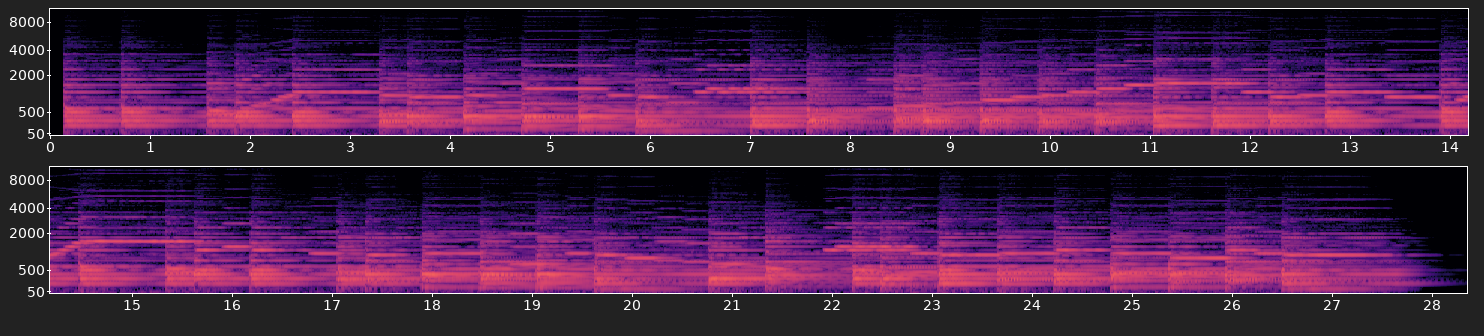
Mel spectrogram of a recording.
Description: FLUTE

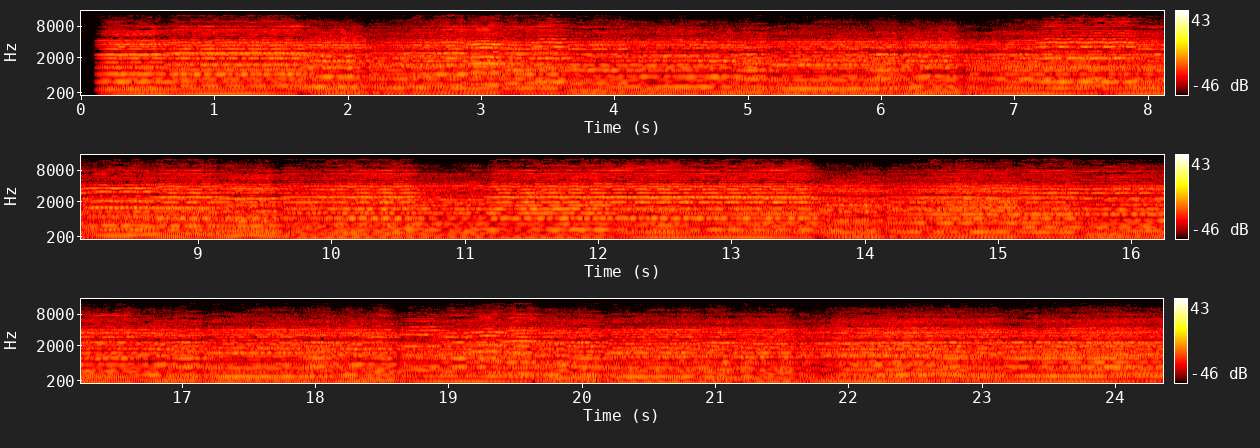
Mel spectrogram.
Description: Hymn Strings

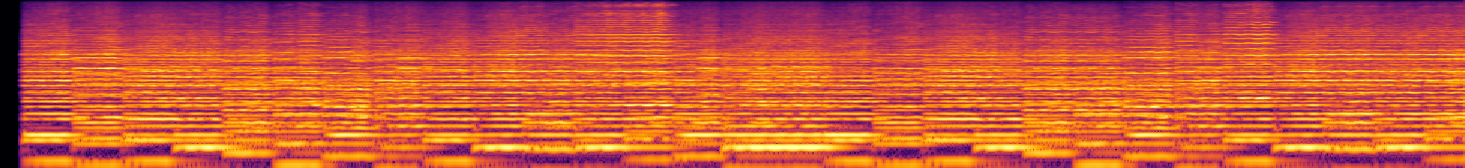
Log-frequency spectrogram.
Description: Hymn Strings

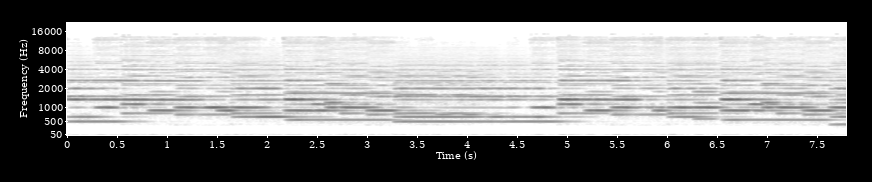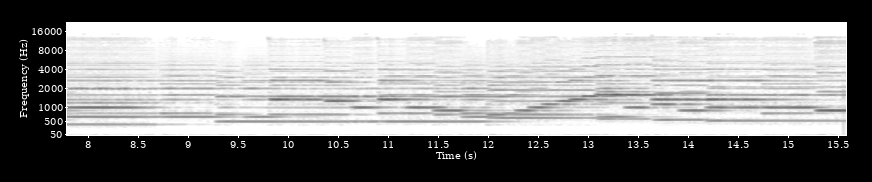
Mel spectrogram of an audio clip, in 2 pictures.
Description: Hymn FLUTE

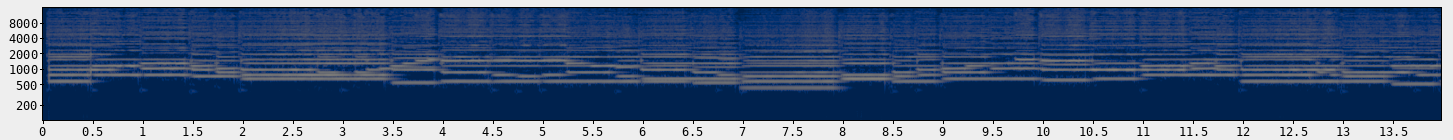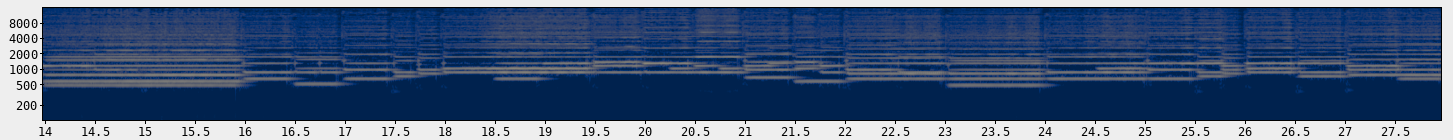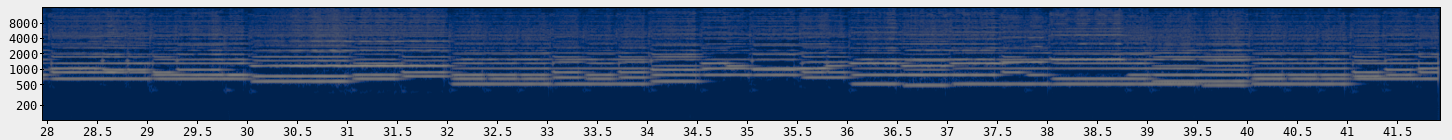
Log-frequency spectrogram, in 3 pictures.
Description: Hymn Flutes

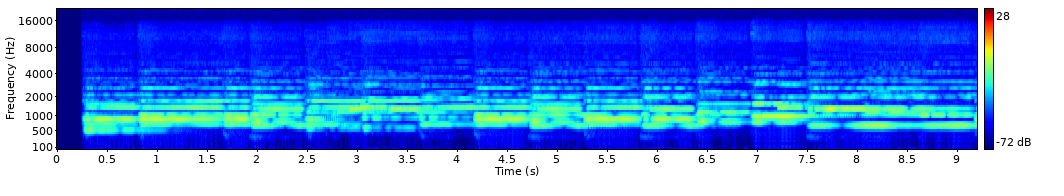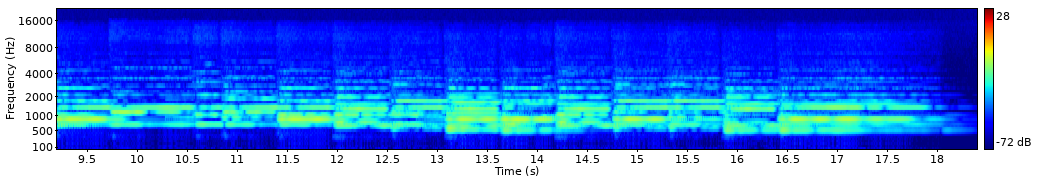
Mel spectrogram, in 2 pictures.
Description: Flutes; Hymn

